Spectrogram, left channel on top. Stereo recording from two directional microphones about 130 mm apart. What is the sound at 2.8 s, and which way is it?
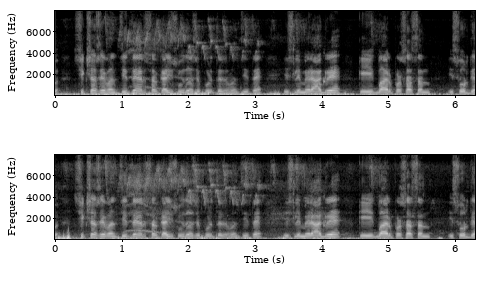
Speech, 45° left (ahead or behind).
